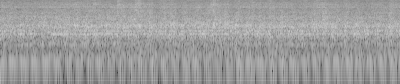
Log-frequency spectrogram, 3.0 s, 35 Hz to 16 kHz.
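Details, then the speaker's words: Polaris 325 ATV single-cylinder engine after flood damage, water in engine, rebuilt with heavy oil on piston, rings and cylinder, first start: loud idle with light metallic rattle on each firing pulse from the loose carburetor bracket; may smoke from the oil. "That rattling sound is just this this bracket that holds the carburetor. Sounds good."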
